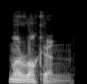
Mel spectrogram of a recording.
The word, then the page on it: Moroccan: British English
